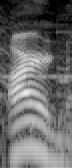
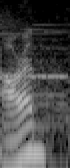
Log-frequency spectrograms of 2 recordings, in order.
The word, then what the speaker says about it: Aaron: They go Arn instead of Aaron. Aaron. They'd say it as one syllable instead of two.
